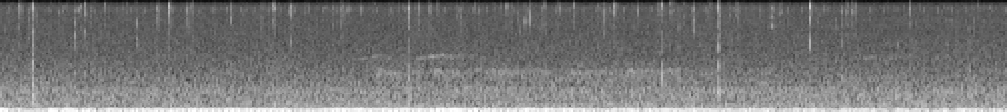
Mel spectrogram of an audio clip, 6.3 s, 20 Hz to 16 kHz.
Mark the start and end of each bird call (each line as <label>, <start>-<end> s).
Tufted Titmouse (Baeolophus bicolor), 2.2-3.0 s
American Crow (Corvus brachyrhynchos), 2.2-4.5 s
